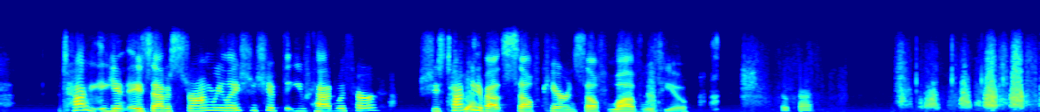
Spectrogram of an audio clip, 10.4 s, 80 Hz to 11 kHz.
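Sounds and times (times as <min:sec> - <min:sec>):
speech: 0:00.7 - 0:08.2
scratchy rustling of fabric or paper being handled: 0:07.4 - 0:10.3.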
